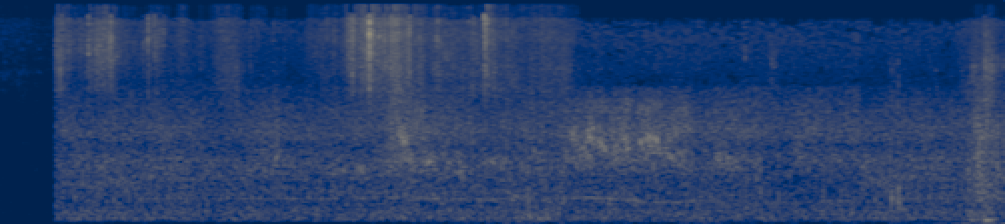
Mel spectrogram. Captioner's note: wind howling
